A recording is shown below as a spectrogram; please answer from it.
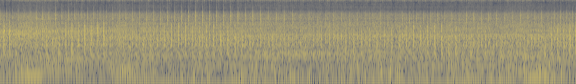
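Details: Strange engine noise on a Vectra Challenge: a quick, regular knocking over the idle. Something is knocking inside, but the cause can't be pinned down by ear.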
